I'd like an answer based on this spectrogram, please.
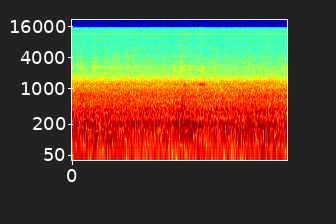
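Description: Steady low rumble of a moving car's tyres and engine, heard from inside the cabin through a dashcam's microphone.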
